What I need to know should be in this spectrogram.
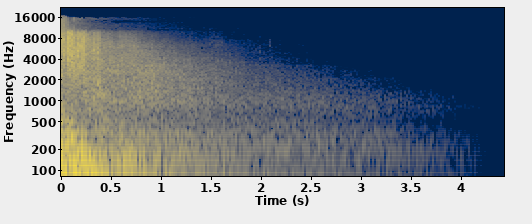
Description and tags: From my "Tanks Can Fly" Video.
